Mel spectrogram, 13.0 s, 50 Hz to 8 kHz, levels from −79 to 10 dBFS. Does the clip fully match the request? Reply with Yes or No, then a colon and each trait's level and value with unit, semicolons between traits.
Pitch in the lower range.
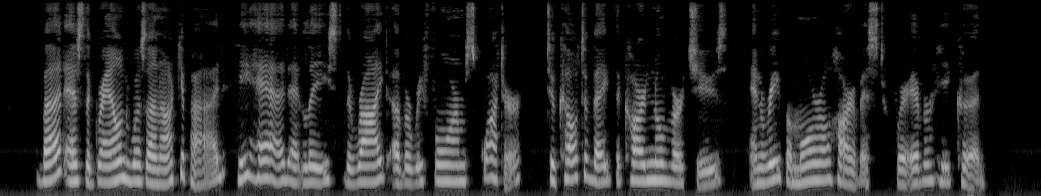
No: high, 205 Hz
